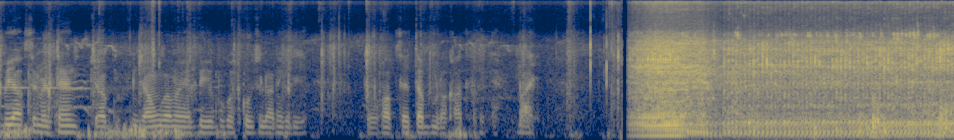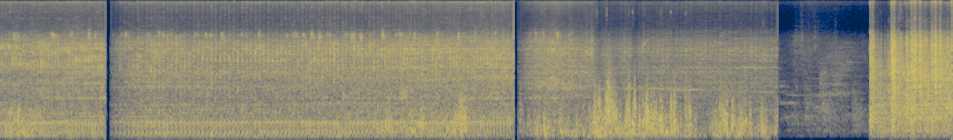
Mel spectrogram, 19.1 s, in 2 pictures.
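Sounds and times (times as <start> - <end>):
motorcycle engine idling: 7.2 - 17.4.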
